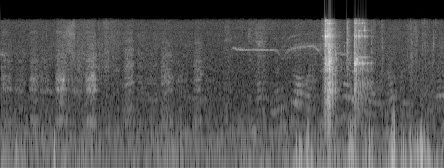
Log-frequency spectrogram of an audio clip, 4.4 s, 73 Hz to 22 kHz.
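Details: Norwegian Elkhound named Elk, born 31 May 2004, in Japan, playing with a blue toy egg; quick breathy panting bursts in an uneven rhythm, a thin high squeaky whistle, then a few louder sharp bursts near the end.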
